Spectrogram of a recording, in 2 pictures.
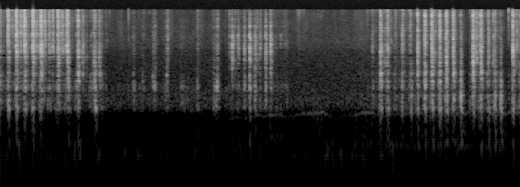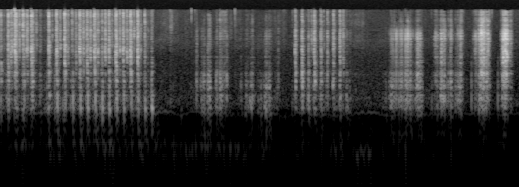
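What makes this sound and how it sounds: A wooden stylus rubs and scratches across a flat sheet of scratch art paper, scraping away its black coating. Quick bursts of dry, bright, raspy scratching come and go with short quiet pauses between strokes. The sound is thin and high, with almost no low end.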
